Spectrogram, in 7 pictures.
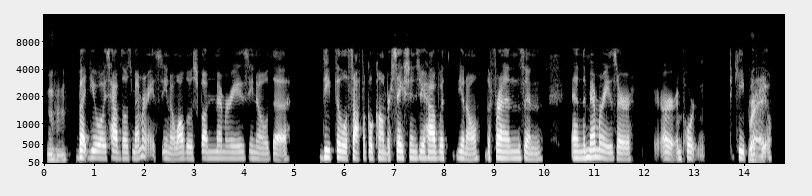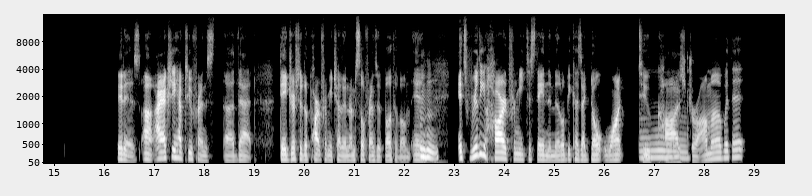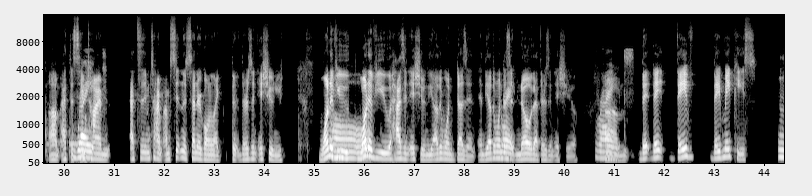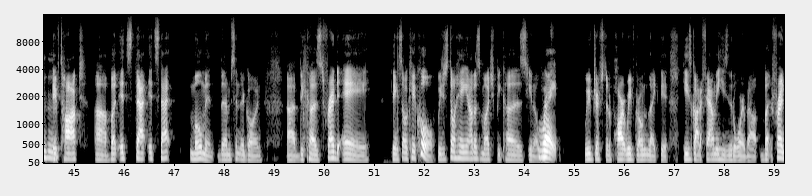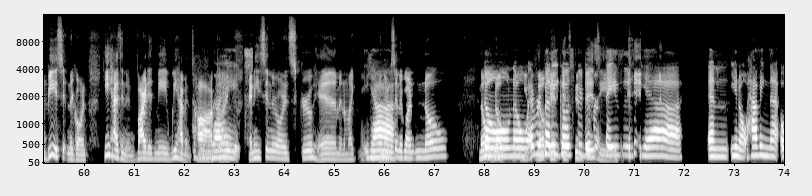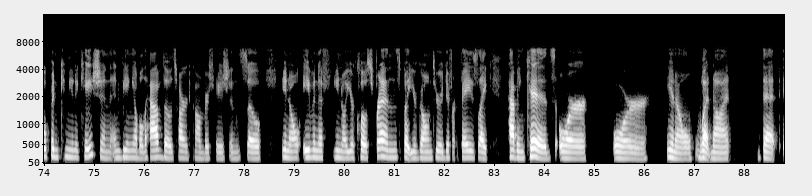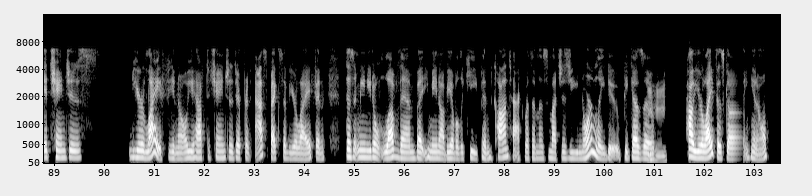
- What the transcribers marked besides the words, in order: tapping; drawn out: "Mm"; alarm; drawn out: "Oh"; other background noise; laugh
- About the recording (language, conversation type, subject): English, unstructured, How do you cope with changes in your friendships over time?
- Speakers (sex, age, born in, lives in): female, 40-44, United States, United States; male, 40-44, United States, United States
